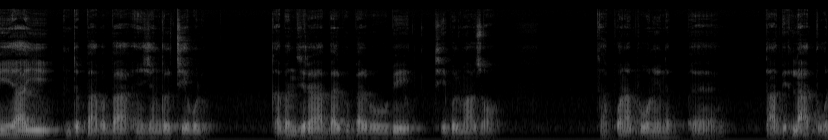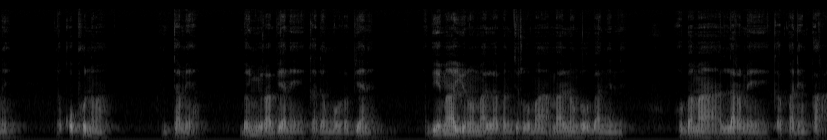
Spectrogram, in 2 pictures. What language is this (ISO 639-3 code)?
dag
